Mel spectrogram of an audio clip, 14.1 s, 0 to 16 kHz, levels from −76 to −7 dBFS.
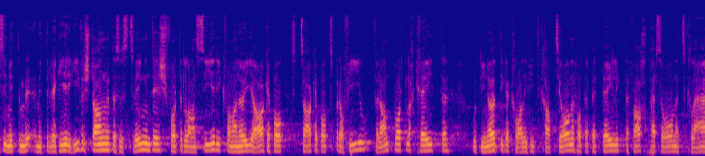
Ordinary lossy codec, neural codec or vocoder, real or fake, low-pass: MP3, 48 kbps; none; real; 14.4 kHz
